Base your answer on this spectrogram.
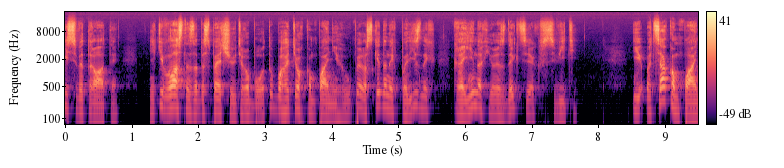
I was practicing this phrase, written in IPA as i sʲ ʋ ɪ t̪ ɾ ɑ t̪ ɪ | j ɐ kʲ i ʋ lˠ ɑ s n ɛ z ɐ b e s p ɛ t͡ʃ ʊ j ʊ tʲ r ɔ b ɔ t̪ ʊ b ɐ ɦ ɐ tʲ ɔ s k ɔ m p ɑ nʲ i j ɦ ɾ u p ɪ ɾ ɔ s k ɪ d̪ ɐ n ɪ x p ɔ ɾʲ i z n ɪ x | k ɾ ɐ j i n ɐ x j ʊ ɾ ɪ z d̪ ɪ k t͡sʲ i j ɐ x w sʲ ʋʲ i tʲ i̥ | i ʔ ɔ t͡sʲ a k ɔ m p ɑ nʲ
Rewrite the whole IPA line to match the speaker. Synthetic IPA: i sʲ ʋ ɪ t̪ ɾ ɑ t̪ ɪ | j ɐ kʲ i ʋ lˠ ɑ s n ɛ z ɐ b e s p ɛ t͡ʃ ʊ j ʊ tʲ r ɔ b ɔ t̪ ʊ b ɐ ɦ ɐ tʲ ɔ x k ɔ m p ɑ nʲ i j ɦ ɾ u p ɪ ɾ ɔ s k ɪ d̪ ɐ n ɪ x p ɔ ɾʲ i z n ɪ x | k ɾ ɐ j i n ɐ x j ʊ ɾ ɪ z d̪ ɪ k t͡sʲ i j ɐ x w sʲ ʋʲ i tʲ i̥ | i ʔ ɔ t͡sʲ a k ɔ m p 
